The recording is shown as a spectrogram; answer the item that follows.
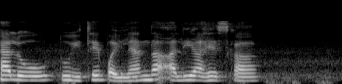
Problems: constant background noise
